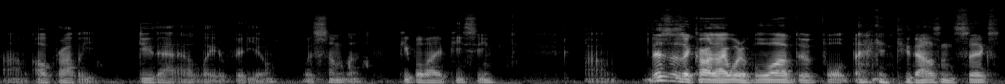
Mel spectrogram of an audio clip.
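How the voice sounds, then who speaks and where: A young man casually talking through his sports card pickups, relaxed and rambling with plenty of fillers. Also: lowish voice, normal speed, gravelly, breathy edge. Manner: relaxed and rambling, many ums and likes. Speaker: sports card collector vlogger. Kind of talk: casual monologue showing cards.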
